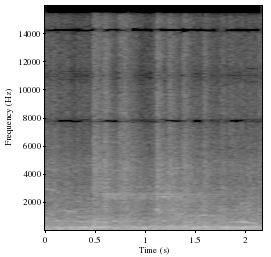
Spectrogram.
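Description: Combat robots fighting in an enclosed arena: a steady mechanical rumble of robot motors, with a sharp hit about half a second in.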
